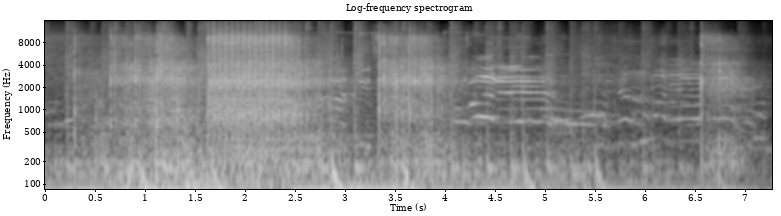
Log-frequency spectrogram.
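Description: Gunfire crackles through a neighborhood in La Quebrada, Renca, Chile, during fan clashes around a Colo-Colo versus Universidad de Chile match, with dense bursts of shots over a noisy crowd and shouting voices.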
